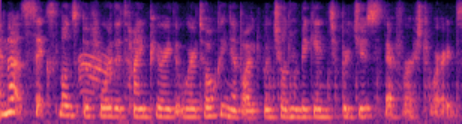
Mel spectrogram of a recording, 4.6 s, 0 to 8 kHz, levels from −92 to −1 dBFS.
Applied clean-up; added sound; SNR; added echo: none; Crow; 14 dB; reverberation time 0.2 s.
